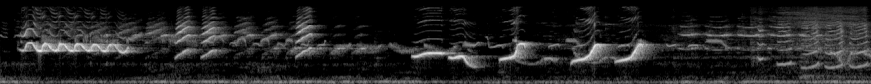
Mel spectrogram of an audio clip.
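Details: Black-throated laughingthrush singing and switching its voice continuously: a fast wavering trill opens, then slurred whistles, upward swoops and rising notes follow one another in constantly changing phrases, over a low steady hum.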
